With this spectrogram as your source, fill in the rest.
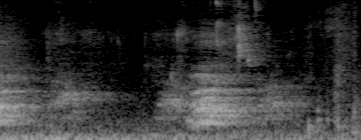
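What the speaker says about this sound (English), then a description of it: "My dogs are out of fucking control tonight. I don't know if someone's trying to break in my house or what's going on, but they're going crazy." A couple of dogs bark at a distance, faint and muffled, with a short burst of yapping in the middle of a quiet indoor room.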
